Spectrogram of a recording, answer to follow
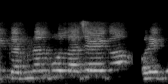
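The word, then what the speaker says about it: kernel: Null space भी बोल देते हैं, कर्नल भी बोलते हैं। वैसे ये कर्नल नहीं होता, ये होता है कर्नेल।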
